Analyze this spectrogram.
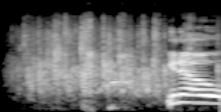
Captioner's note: audience applauds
